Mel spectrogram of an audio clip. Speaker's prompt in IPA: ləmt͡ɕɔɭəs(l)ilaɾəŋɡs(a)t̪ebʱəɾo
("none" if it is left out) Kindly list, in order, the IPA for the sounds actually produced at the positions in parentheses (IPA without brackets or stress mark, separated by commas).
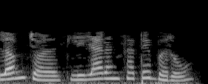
l, a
